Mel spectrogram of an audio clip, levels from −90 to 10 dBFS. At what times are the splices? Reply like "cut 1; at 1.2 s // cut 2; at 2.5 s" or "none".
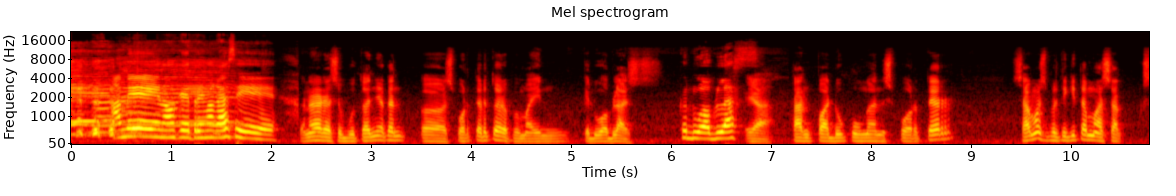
cut 1; at 2.2 s // cut 2; at 7.1 s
